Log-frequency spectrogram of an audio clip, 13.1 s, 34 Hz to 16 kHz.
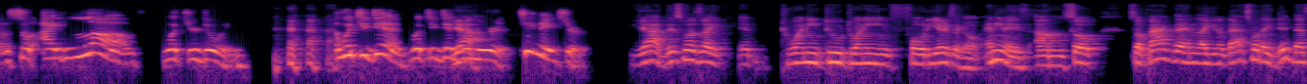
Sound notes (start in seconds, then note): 2.7 laughs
